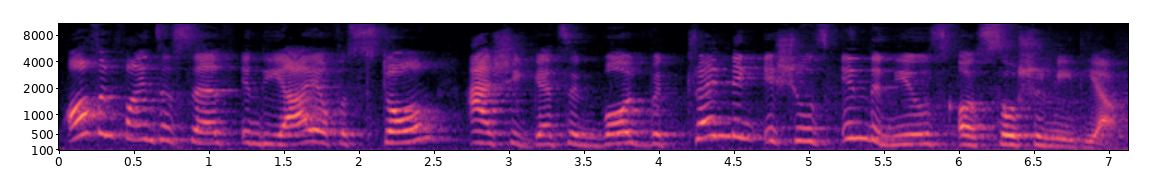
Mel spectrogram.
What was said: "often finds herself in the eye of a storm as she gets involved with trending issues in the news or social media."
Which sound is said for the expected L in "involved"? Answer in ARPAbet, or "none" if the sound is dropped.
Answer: L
